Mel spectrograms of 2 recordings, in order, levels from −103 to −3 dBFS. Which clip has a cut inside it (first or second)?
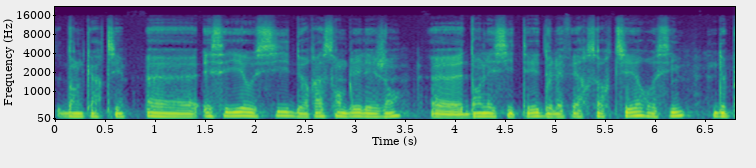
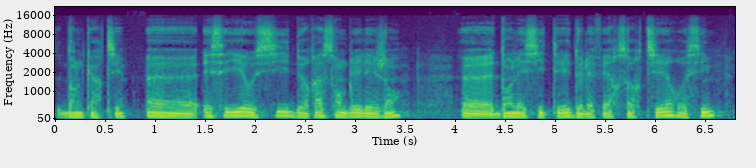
first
